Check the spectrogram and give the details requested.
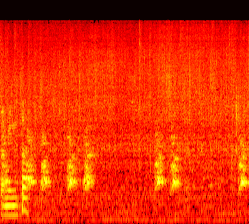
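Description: Vegetables sizzling steadily in hot oil in a wok. Over the sizzle come about six short, sharp animal calls, mostly in quick pairs.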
